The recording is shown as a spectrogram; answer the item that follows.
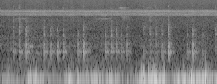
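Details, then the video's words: Woodpecker pecking at a butterfly house: hollow wooden taps in irregular bursts, several per second, over a low rumble and a steady high-pitched whine. "Woodpecker pecking butterflies house"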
